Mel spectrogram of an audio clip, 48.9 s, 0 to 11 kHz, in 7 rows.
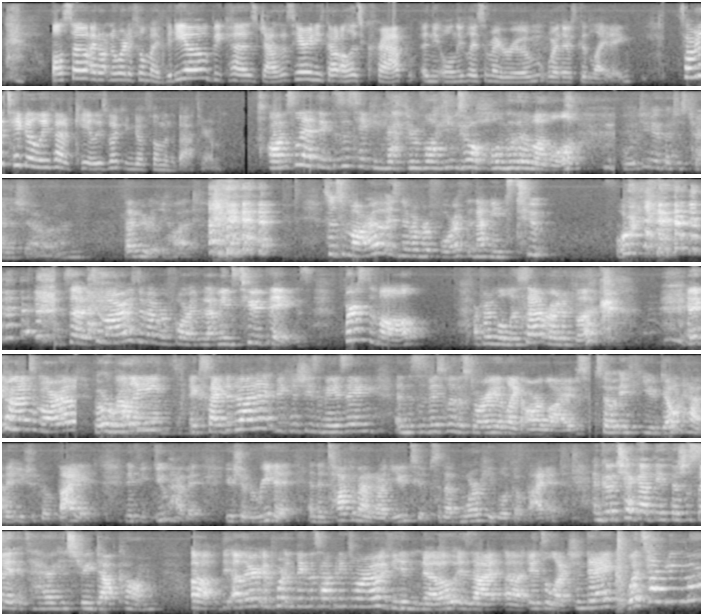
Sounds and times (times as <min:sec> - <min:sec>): Speech: 0:00.0 - 0:16.0, 0:17.2 - 0:19.5, 0:20.1 - 0:20.6, 0:21.5 - 0:48.9.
